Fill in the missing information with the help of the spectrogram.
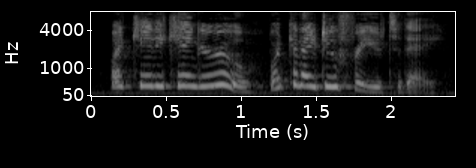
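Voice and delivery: high sugary crocodile greeting. A narrator's reading. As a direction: greet her like a sly, sweet crocodile. Crocodile greets Katy sweetly.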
